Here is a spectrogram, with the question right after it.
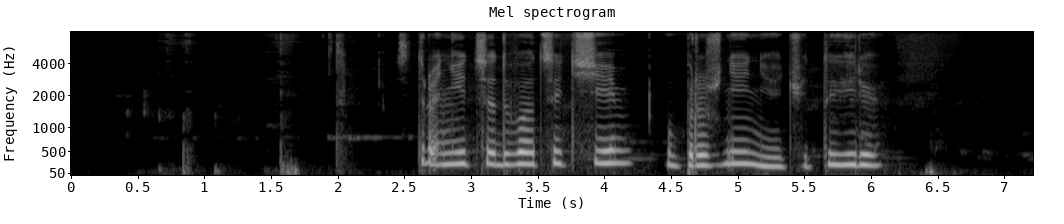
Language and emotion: Russian, sad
